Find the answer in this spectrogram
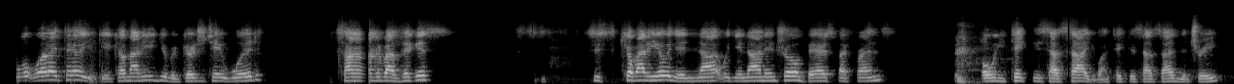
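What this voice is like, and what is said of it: Put-on Boston accent. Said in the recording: “This is my Boston accent.”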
